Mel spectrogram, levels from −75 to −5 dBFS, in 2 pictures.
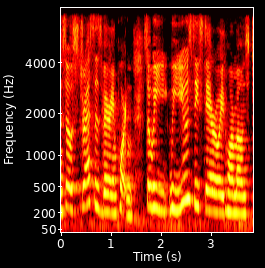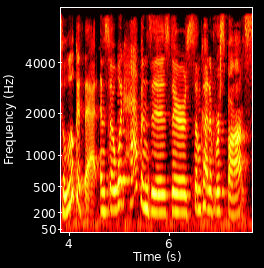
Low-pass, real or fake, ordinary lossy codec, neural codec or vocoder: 7.2 kHz; real; AAC, 32 kbps; none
